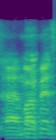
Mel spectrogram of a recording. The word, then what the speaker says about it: Marfan: Am I pronouncing that correctly? Yeah, you were correct. Marfan syndrome, I've been diagnosed since I was 11 years old.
